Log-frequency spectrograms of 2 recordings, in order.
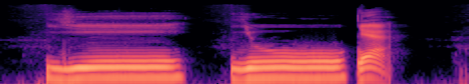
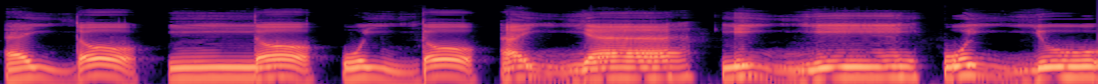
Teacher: huruf ya jadi tengah lidahnya naik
